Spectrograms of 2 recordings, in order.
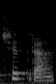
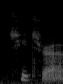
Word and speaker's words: Chitra: It'll be like the second or third time of seeing that same person, and I'll be like, actually, you pronounce it Chitra, not Chitra, or whatever they're saying.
